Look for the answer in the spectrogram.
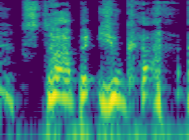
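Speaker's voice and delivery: half-hearted scolding through laughter; laughing teacher. Retold or imitated. A teacher breaking up a fight, laughing as she scolds. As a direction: tell them to stop while chuckling. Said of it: "the teacher was kinda laughing".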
